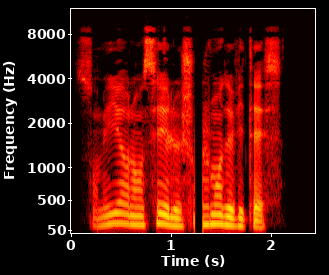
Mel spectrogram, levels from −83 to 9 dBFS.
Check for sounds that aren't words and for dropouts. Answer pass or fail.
fail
